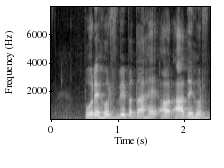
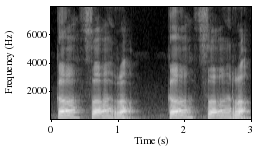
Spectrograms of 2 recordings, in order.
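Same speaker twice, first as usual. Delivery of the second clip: each syllable drawn out, very slowly; slow syllable demo; much slower than usual. Shown as a demonstration. Teacher spelling out Arabic syllables for students, very slow. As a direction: sound it out slowly for a beginner. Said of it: "तो ये है ज़बर की मिसाल".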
